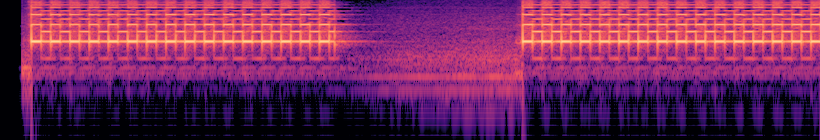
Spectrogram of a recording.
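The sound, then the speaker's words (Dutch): A telephone rings in two long bursts of rapid, buzzy trilling bells, loud and high-pitched, separated by a pause of about a second with faint background noise. “Ik bel je omdat ik vandaag de resultaten van je bloedonderzoek gekregen heb.”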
